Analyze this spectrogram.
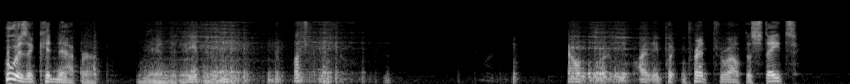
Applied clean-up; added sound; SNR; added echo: neural mask model RNNoise.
